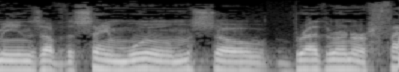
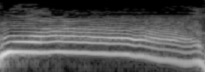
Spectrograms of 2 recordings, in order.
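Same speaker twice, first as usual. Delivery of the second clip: high, drawn-out panicked "aah"; mock freak-out scream. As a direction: shriek as if suddenly freaking out, played up. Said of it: "Something happens and all of a sudden".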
